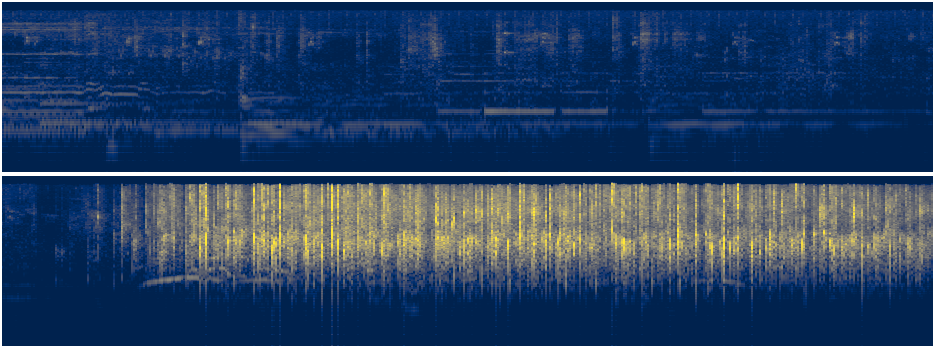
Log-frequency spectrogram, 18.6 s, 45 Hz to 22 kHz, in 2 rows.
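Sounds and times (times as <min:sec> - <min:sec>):
live audience applauding after a jazz performance: 0:10.2 - 0:18.6
faint voice whooping: 0:10.7 - 0:12.3.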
